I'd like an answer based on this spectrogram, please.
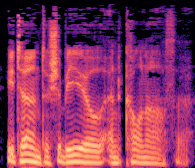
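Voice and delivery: usual speaking voice

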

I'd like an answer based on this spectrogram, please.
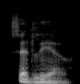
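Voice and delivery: plain reading voice

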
